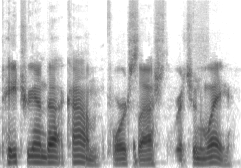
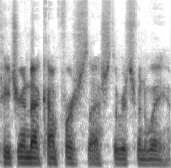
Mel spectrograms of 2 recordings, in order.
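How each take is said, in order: First: It is said slowly, in a relaxed casual way. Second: It is said quickly, like rushed speed reading. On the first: The speaker calls it right. "Make it sound ca- conversational and casual, like you're not rushing" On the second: The speaker calls it wrong. "You didn't have to speed read it"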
